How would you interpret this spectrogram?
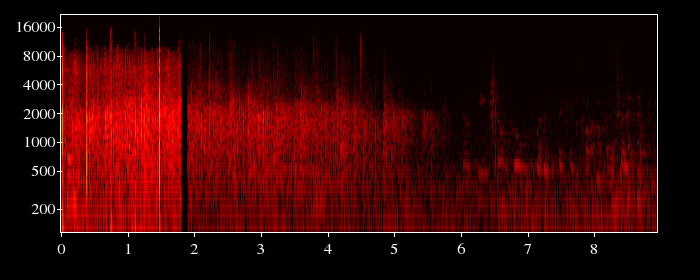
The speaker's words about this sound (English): But thank you again. And let's just give a round of applause to the panelists.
